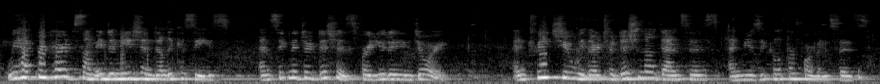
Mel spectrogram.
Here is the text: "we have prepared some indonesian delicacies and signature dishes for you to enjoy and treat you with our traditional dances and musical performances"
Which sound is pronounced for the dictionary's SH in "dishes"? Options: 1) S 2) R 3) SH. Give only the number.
3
